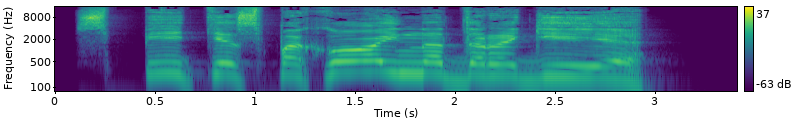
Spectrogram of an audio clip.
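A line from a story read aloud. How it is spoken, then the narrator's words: Shouted. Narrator (Russian): Один из парней обернулся и прокричал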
